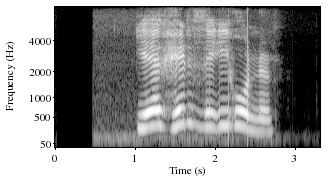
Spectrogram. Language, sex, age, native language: Icelandic, female, 8, Icelandic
